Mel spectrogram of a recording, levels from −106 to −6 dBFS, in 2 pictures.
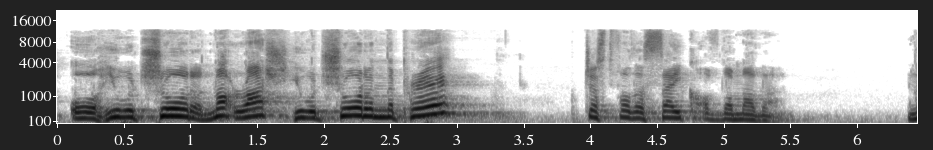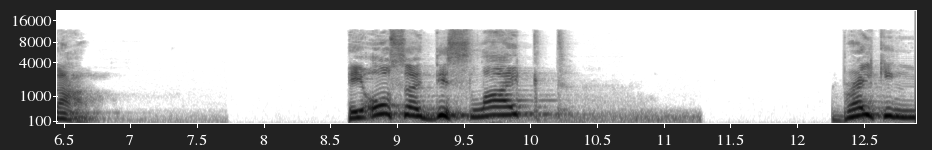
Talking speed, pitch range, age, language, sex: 105 wpm, 200-270 Hz, 50-69, English, male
